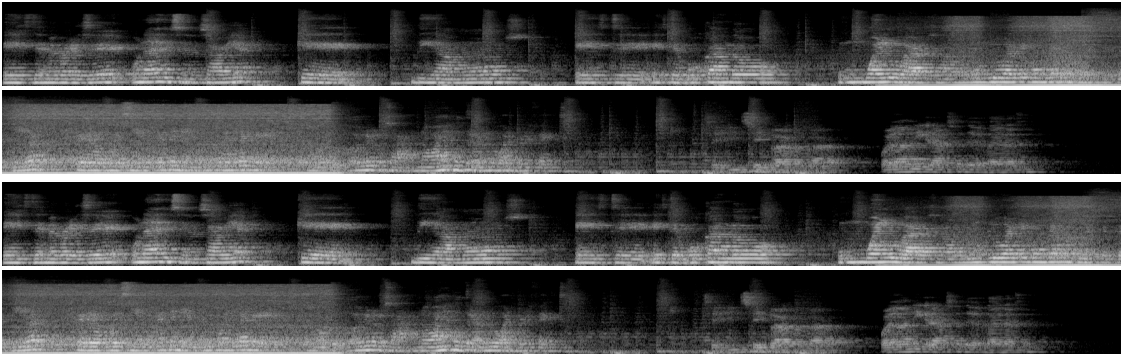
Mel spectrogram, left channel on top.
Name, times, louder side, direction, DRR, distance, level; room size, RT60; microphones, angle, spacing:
voice 1, 0.0-2.5 2.9-3.5 4.1-5.2 5.7-7.7 8.4-13.9 14.2-16.7, right 1 dB, 5° right, -7 dB, 0.4 m, -19 dB
sound 1, 2.0-19.4, left 1 dB, 90° left, 0.7 m, -36 dB
sound 2, 8.7-14.5, left 1 dB, 35° left, 0.6 m, -16 dB
voice 2, 18.2-19.5 20.0-21.5, right 1 dB, 80° right, -3 dB, 1.0 m, -31 dB
3.0 x 2.4 x 4.3 m, 1.1 s
head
